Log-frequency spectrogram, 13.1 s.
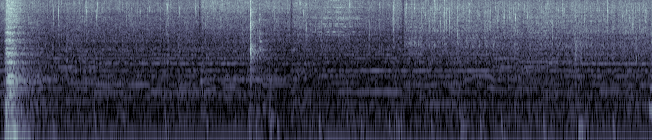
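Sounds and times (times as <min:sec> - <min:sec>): loud sudden burst: 0:00.0 - 0:01.3
faint background music: 0:00.0 - 0:13.0
onion sizzling in oil: 0:00.0 - 0:13.0.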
